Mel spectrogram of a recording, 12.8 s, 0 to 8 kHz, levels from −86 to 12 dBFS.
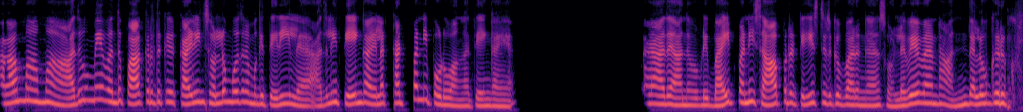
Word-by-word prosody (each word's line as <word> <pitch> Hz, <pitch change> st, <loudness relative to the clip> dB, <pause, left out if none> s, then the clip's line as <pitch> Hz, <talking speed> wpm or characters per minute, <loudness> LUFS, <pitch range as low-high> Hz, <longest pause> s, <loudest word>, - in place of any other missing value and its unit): ஆமாமா. 290 Hz, -1 st, +2 dB, 0.2 s
அதுவுமே 320 Hz, -, -2 dB
வந்து 275 Hz, 0 st, +1 dB
பார்க்குறதுக்கு 265 Hz, +4 st, +1 dB
கழினு 260 Hz, +4 st, +2 dB
சொல்லும்போது, 280 Hz, +4 st, 0 dB
நமக்கு 225 Hz, -2 st, -1 dB
தெரியல. 215 Hz, 0 st, 0 dB, 0.2 s
அதிலயும் 235 Hz, +7 st, -2 dB
தேங்காய்லாம் 235 Hz, 0 st, +1 dB
கட் 240 Hz, -, -2 dB
பண்ணி 335 Hz, -2 st, -1 dB
போடுவாங்க 185 Hz, -6 st, 0 dB
தேங்காய. 175 Hz, -2 st, -2 dB, 1.7 s
அ 235 Hz, -, -10 dB, 0.2 s
அது 220 Hz, 0 st, +2 dB, 0.3 s
இப்டி 190 Hz, 0 st, -1 dB
பைட் 215 Hz, +8 st, +3 dB
பண்ணி 270 Hz, +1 st, +4 dB
சாப்ட்ற 240 Hz, +6 st, +2 dB
டேஸ்ட் 250 Hz, +4 st, -2 dB
இருக்கு 230 Hz, 0 st, -3 dB
பாருங்க. 195 Hz, -2 st, -1 dB, 0.2 s
சொல்லவே 180 Hz, +8 st, +2 dB
வேண்டாம், 230 Hz, -5 st, 0 dB
அந்த 200 Hz, +6 st, 0 dB
அளவுக்கு 240 Hz, +3 st, +1 dB
இருக்கும். 240 Hz, -, -4 dB
235 Hz, 130 wpm, -23 LUFS, 205-270 Hz, 1.7 s, பண்ணி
